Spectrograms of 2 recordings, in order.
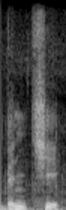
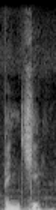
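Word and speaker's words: Bến Tre: le véritable nom c'est bentier c'est ça s'écrit ben TR ça se prononce bentier voilà et il y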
